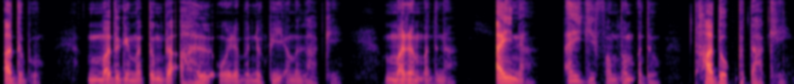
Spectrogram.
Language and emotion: Manipuri, sad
